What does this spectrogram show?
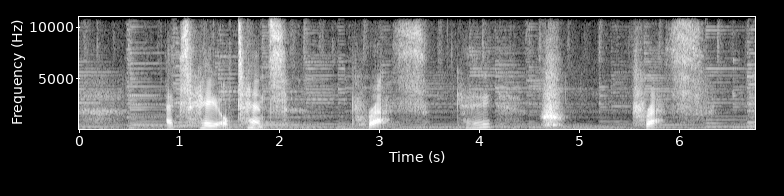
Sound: exhales

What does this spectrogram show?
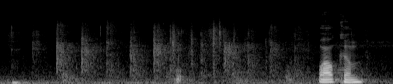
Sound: applause

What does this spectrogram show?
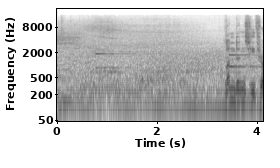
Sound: plane passing

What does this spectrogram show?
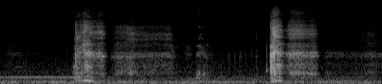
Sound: Baba gasps

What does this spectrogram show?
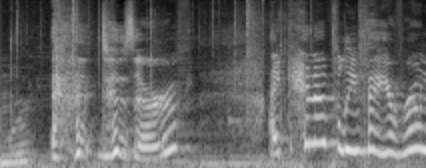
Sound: scoffs

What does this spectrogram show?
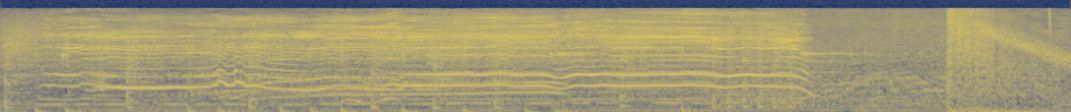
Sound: more screaming

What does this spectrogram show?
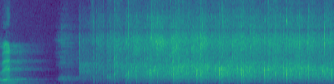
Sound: applause

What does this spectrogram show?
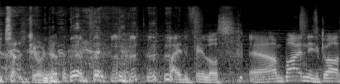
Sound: Simon laughing

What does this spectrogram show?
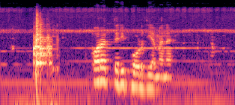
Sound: bucket falls

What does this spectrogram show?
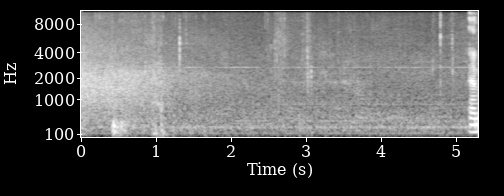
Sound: applause

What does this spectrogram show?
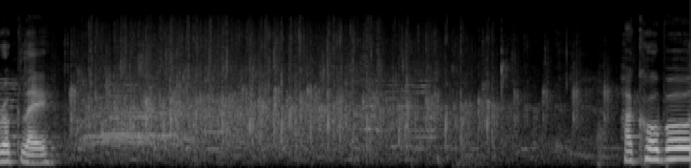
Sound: audience cheers and applauds

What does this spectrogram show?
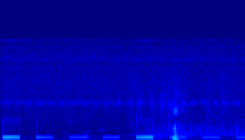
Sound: phone beeping

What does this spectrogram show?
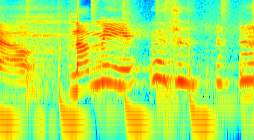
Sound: laughs

